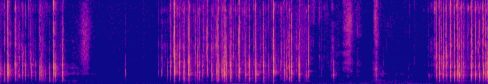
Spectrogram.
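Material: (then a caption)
Plastic. A compact mechanical keyboard with plastic keycaps is held close to the mic while fingertips type rapidly across the keys. Quick bursts of crisp, bright clacks with very short decay are separated by quiet pauses, and a final flurry of fast typing closes the clip.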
